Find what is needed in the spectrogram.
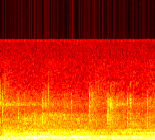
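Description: Futsal being played on an indoor court: players' running footsteps and a few short high shoe squeaks over the steady murmur of the sports hall.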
